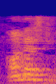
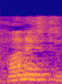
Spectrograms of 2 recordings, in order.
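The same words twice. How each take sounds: First: ऑनेस्ट with no h, starting on the vowel; silent h. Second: हॉनेस्ट with a sounded h at the start; wrong h pronunciation. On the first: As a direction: say ऑनेस्ट as on-est, h dropped. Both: Shown as a demonstration. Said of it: "एच हॉनेस्ट नहीं पढ़ते".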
